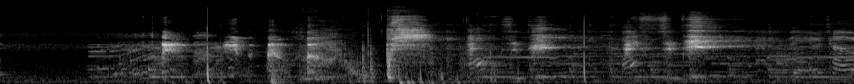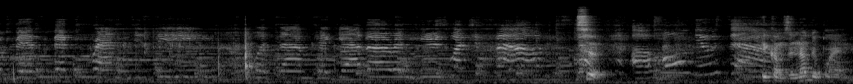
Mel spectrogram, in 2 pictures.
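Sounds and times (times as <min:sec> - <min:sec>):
cartoon song through phone speaker: 0:00.9 - 0:16.4.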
